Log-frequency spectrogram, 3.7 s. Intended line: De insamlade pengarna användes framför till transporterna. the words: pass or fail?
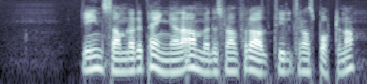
fail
